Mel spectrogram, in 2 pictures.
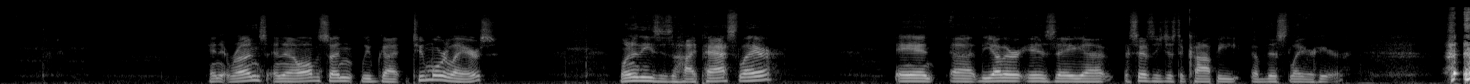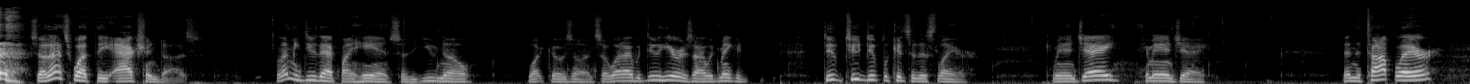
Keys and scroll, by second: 25.1 super+j.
